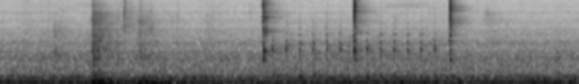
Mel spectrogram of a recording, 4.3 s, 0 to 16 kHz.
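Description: Nice Robus sliding gate motor control unit with a steady low electrical hum. A few sharp clicks and a rapid run of short high beeps lasting about a second and a half come during the Blue Bus search on the slave motor, while its L1 and L2 LEDs flash quickly.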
